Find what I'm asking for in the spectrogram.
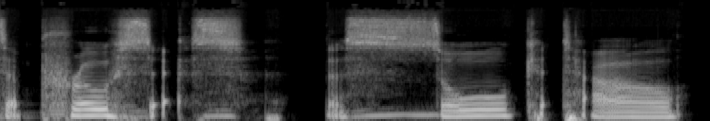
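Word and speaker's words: Solketal: How'd you spell that again? The Sol-Catal? – Is it S-O-K? – S-O-L. – S-O-L. Sol-Catal. Okay. – Yeah, and then K-E-T-A-L.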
